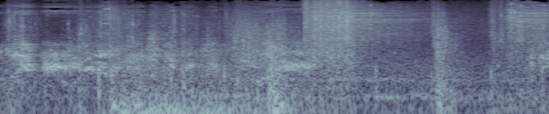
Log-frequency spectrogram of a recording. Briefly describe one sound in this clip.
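Magic blasts whoosh and crackle in a game fight.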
